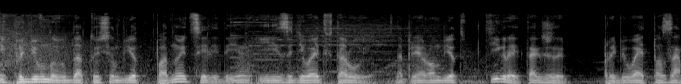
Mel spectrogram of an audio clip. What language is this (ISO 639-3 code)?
rus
